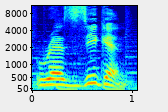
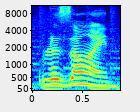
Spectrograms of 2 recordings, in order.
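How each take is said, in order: First: The g sound is pronounced in the word. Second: The g sound is not pronounced at all. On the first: The speaker calls it wrong. "Some say resign" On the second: The speaker calls it right. "but it's resign"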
